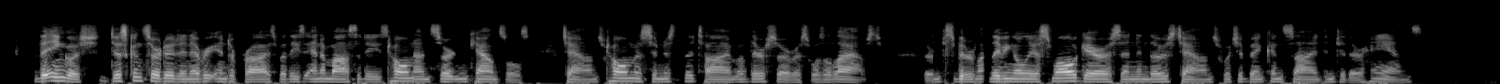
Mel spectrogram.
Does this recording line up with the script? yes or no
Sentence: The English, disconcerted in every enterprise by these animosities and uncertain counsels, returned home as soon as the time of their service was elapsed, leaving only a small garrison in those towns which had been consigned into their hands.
no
